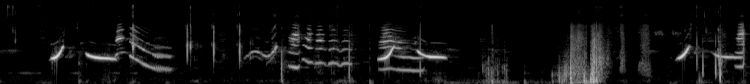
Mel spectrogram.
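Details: Pet parrot producing mimicked talk: clear whistled notes that rise then fall, harmonic descending syllables, a noisy rustling burst midway, and a final rising-falling whistle.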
